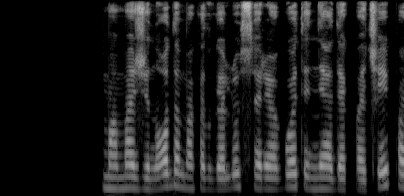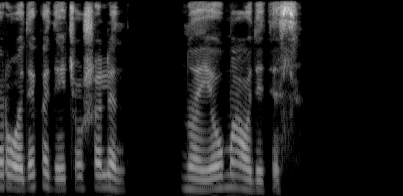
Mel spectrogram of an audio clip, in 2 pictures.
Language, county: Lithuanian, Klaipėda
